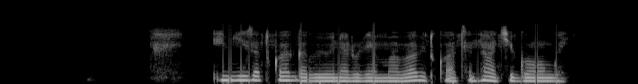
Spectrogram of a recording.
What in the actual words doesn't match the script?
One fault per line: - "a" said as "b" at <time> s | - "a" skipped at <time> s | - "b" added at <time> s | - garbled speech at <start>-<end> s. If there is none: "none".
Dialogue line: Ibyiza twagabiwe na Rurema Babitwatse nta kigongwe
none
